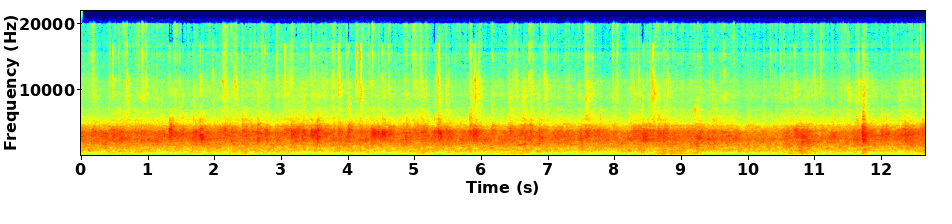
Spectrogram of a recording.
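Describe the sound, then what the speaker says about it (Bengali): Steady rain falls without a break on a house roof through the night, a dense even hiss with scattered louder drops and no voices. "সারা রাত ধরে বৃষ্টি পড়ছে"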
